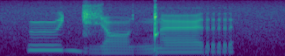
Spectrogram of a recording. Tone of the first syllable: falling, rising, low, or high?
high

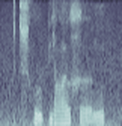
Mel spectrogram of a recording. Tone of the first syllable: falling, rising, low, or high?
low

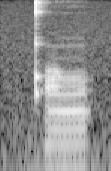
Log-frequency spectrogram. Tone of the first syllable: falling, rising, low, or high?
low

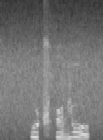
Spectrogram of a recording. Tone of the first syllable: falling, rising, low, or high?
falling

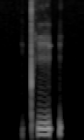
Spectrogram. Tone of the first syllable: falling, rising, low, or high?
high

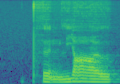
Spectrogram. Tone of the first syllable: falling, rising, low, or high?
low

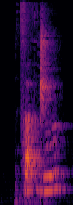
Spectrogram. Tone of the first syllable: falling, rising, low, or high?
high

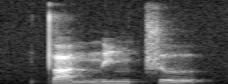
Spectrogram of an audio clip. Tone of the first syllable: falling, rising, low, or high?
falling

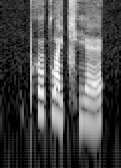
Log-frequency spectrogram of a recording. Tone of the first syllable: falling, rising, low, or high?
high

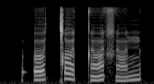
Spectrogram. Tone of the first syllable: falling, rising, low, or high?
rising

